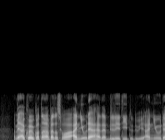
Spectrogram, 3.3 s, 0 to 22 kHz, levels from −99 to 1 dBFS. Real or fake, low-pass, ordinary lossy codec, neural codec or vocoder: real; 7.2 kHz; none; none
